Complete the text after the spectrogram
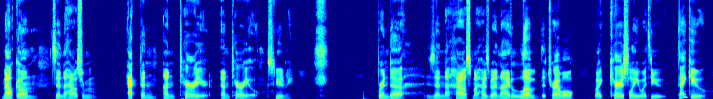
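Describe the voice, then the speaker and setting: Male live host, casual and unhurried, answering viewer questions in a dry, close sound, voice getting tired. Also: fairly low pitch, animated, vocal fry, a bit bright, no echo. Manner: reads out viewer names and comments with small laughs. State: losing his voice. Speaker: livestream host reading viewer comments.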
